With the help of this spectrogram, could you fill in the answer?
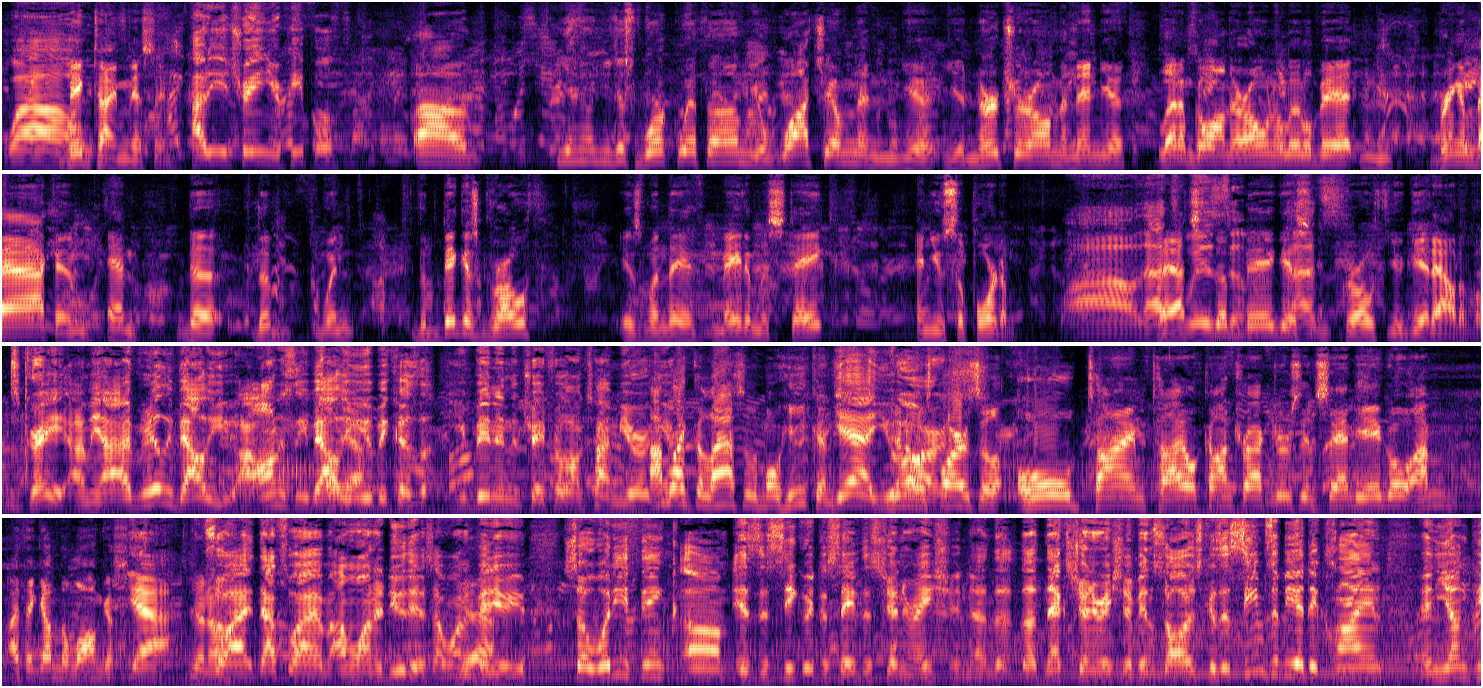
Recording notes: Both of these interviews were spontaneously recorded at San Diego Marble & Tile's annual Golf Tournament.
